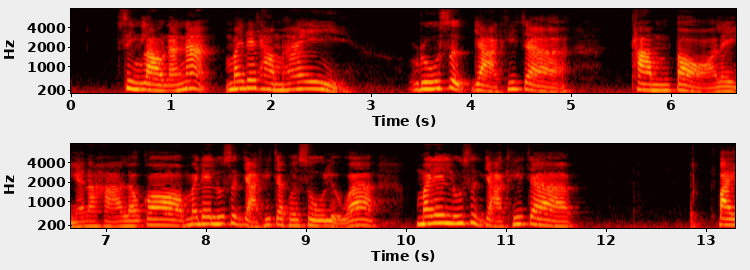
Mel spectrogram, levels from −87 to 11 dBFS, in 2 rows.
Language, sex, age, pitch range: Thai, female, 20-39, 175-225 Hz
